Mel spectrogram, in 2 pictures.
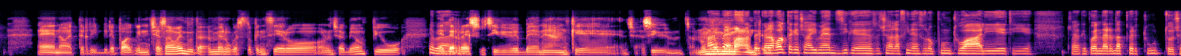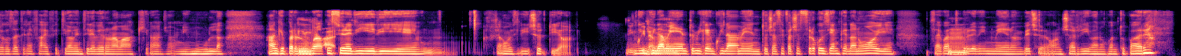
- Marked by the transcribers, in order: "cioè" said as "ceh"; "cioè" said as "ceh"; tsk; "diciamo" said as "ciamo"; tapping; other background noise; snort
- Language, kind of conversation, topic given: Italian, unstructured, Qual è il ricordo più dolce della tua storia d’amore?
